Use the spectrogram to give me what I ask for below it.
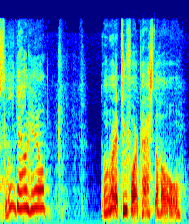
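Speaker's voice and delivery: high, thin-voiced careful warning; retold cautious coaching. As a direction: advise him gingerly in a high voice. Nervous caution to son.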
